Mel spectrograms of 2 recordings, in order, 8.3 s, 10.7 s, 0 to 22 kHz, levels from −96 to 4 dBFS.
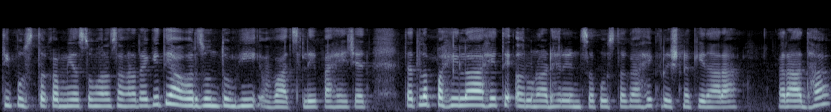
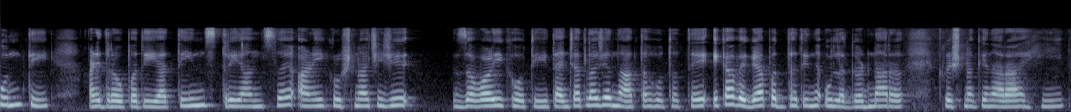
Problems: none marked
